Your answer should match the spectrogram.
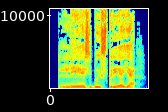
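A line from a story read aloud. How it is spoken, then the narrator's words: Hissed. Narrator (Russian): прошипел Джим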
